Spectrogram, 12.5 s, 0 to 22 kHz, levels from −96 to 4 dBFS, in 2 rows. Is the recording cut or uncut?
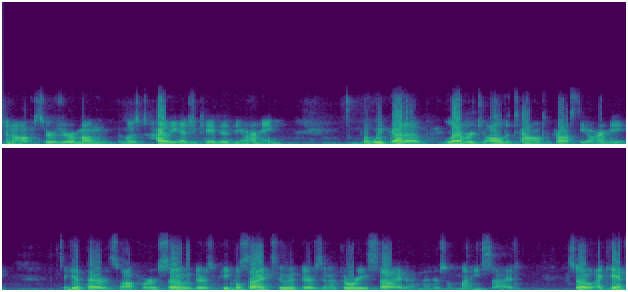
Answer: uncut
